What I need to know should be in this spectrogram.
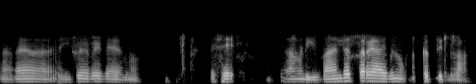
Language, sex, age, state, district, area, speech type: Malayalam, male, 18-30, Kerala, Idukki, rural, conversation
